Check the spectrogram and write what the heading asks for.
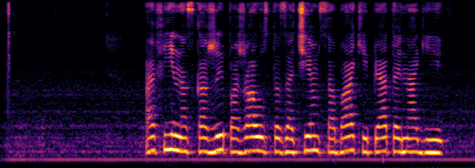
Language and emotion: Russian, neutral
